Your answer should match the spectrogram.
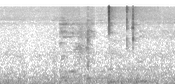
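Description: A few faint, sharp clicks, three in the second half, the first the loudest, over a quiet room.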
